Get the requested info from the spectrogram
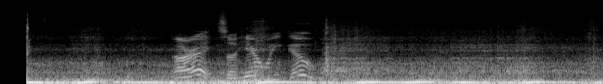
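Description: A 1975 Corvette's V8 engine running cold, heard from inside the cabin. Its low rumble swells and drops every second or so as the throttle is pumped to keep it from stalling on old, stale gasoline.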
